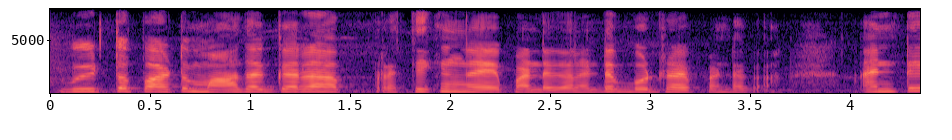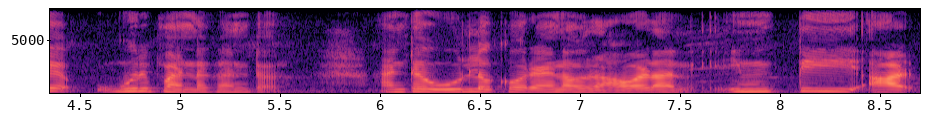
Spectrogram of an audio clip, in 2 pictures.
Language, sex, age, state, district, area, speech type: Telugu, female, 18-30, Telangana, Nalgonda, urban, spontaneous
